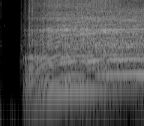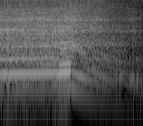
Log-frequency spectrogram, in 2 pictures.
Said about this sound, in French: Mais il faut croire que rien ne pouvait arrêter un bon coup de tronçonneuse.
